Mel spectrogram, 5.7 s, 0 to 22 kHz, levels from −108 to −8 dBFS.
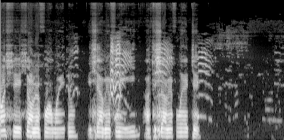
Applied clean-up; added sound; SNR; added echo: classical method spectral subtraction.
